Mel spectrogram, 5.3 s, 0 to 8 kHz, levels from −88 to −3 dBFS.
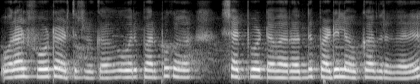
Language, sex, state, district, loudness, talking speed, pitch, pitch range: Tamil, female, Tamil Nadu, Kanyakumari, -15 LUFS, 150 wpm, 250 Hz, 240-265 Hz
